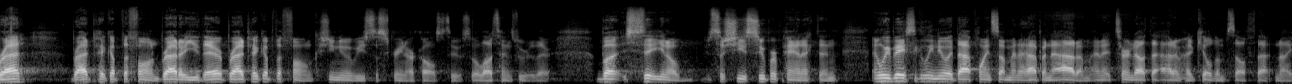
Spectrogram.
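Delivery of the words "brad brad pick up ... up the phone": ordinary talk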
